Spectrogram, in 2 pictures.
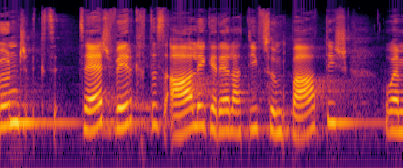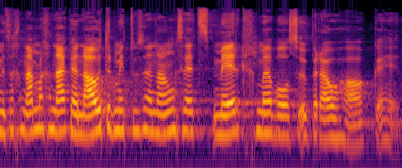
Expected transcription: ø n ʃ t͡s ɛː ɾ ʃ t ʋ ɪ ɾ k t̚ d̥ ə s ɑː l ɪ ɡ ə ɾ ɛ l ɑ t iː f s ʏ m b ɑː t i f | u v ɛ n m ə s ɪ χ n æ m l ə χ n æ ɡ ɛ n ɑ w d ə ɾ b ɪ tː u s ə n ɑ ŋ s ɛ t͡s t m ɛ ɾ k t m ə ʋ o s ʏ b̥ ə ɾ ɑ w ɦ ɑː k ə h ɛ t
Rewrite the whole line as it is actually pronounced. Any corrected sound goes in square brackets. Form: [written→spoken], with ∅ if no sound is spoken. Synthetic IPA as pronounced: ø n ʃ t͡s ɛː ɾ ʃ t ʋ ɪ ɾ k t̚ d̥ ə s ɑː l ɪ ɡ ə ɾ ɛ l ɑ t iː f s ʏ m [b→p] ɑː t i [f→ʃ] | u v ɛ n m ə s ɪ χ n æ m l ə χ n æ ɡ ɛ n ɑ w d ə ɾ [b→m] ɪ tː u s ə n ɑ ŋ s ɛ t͡s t m ɛ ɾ k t m ə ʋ o s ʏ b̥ ə ɾ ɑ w ɦ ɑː k ə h ɛ t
